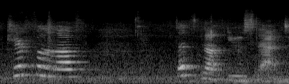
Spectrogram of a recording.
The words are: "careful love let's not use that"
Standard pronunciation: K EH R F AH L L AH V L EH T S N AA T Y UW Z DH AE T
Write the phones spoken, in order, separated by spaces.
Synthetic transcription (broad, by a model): K EH R F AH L N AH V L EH T S N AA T Y UW Z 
